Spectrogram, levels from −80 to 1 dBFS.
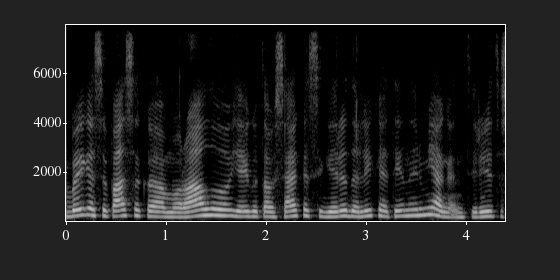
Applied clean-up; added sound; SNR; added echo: none; none; none; none.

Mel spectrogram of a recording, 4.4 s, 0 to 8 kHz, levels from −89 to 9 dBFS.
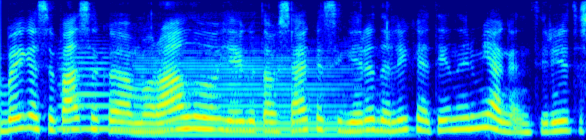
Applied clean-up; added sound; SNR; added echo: none; Wind instrument, woodwind instrument; 12 dB; none.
